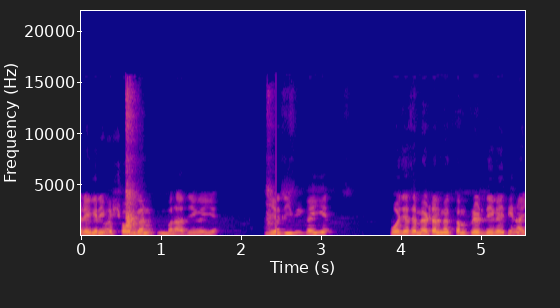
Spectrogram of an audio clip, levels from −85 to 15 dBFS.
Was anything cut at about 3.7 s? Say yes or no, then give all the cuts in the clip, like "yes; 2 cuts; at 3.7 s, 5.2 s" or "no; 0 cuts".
no; 1 cut; at 2.4 s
